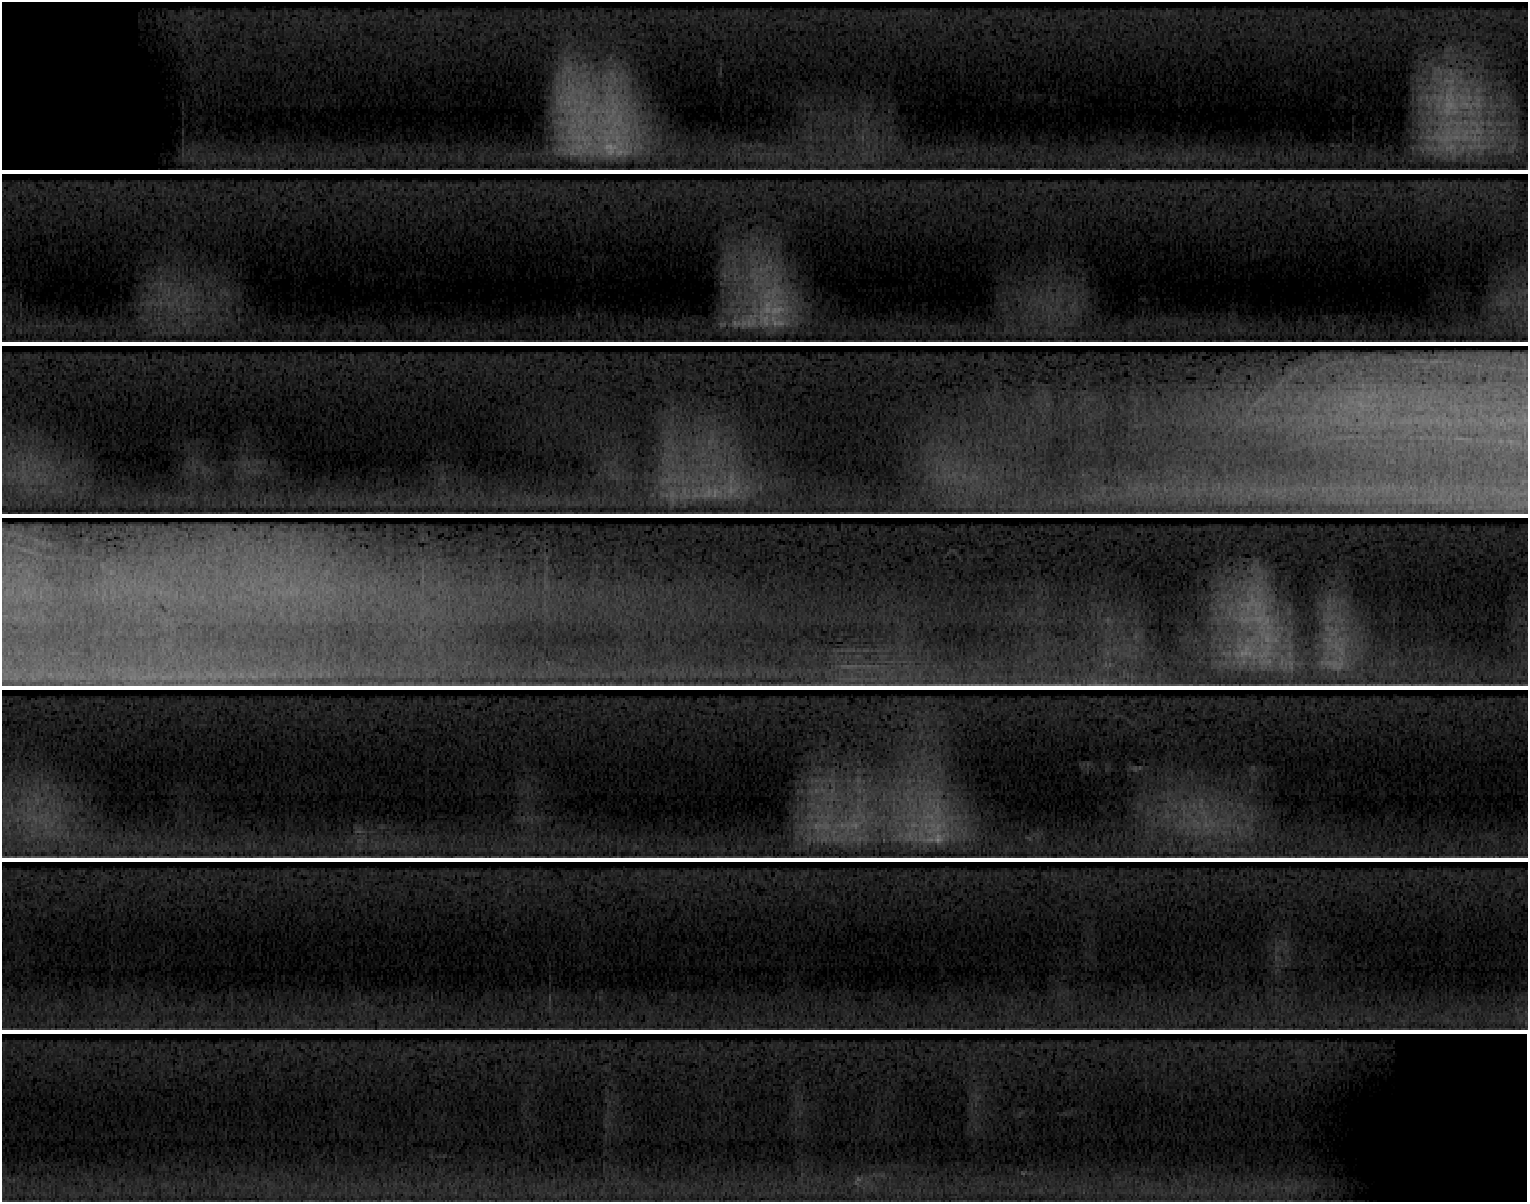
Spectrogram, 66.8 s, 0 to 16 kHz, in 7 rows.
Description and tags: Zoom H4n X/Y stereo field-recording in Zeist, the Netherlands. General ambiance of park, residential.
